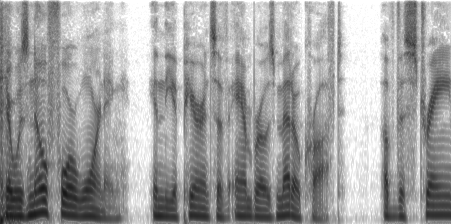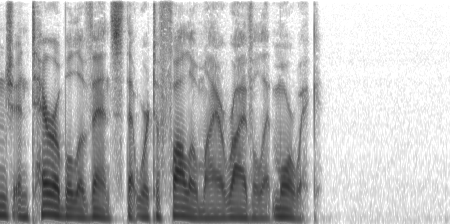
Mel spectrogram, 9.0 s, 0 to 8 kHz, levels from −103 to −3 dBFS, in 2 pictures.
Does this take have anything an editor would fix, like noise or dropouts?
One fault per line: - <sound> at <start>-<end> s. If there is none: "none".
none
